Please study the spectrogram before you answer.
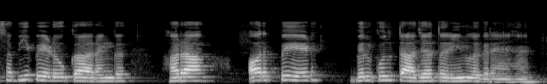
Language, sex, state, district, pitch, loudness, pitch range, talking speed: Hindi, male, Uttar Pradesh, Lalitpur, 170 Hz, -16 LUFS, 155-190 Hz, 140 wpm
